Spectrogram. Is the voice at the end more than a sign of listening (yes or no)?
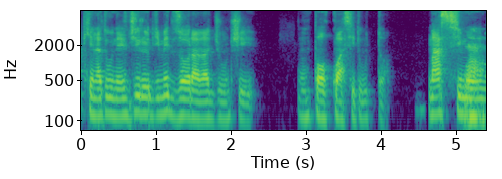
no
